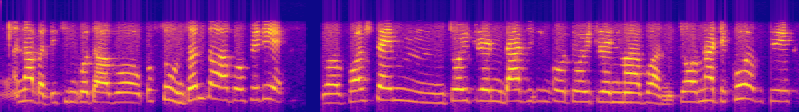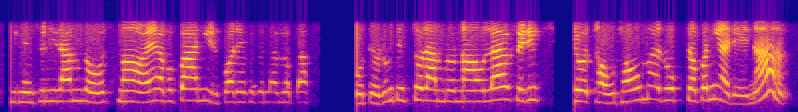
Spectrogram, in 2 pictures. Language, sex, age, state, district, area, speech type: Nepali, female, 18-30, West Bengal, Darjeeling, rural, conversation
